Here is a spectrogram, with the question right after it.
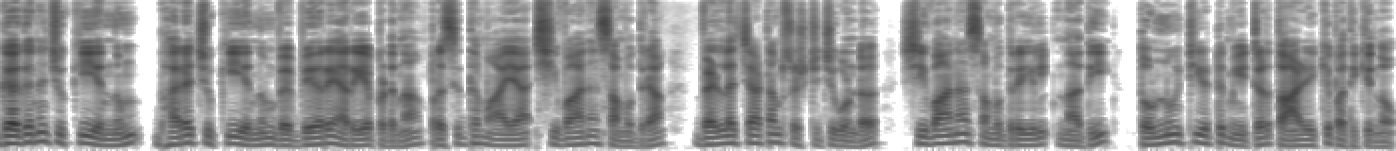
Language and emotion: Malayalam, neutral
